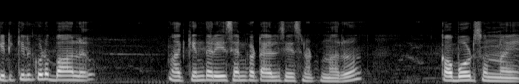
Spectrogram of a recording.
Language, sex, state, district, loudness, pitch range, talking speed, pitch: Telugu, male, Andhra Pradesh, Manyam, -17 LUFS, 165-200 Hz, 160 wpm, 190 Hz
